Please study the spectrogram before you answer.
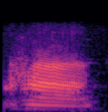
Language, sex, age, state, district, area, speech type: Marathi, male, 30-45, Maharashtra, Sindhudurg, rural, conversation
